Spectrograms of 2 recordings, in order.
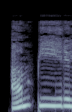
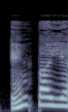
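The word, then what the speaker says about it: Empire: 支持され続ける名称は訂正を意味するフランス語エンパイアーの発音からアンピール様式また英語読みでエンパイヤ様式と呼ばれることもある西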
